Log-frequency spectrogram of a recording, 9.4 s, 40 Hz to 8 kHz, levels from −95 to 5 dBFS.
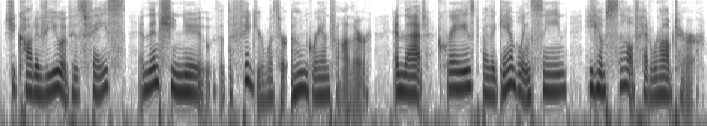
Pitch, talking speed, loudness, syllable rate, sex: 175 Hz, 190 wpm, -20 LUFS, 4.6 syllables/s, female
